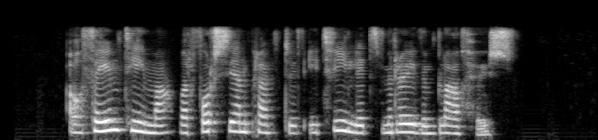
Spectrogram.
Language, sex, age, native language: Icelandic, female, 18-19, Icelandic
